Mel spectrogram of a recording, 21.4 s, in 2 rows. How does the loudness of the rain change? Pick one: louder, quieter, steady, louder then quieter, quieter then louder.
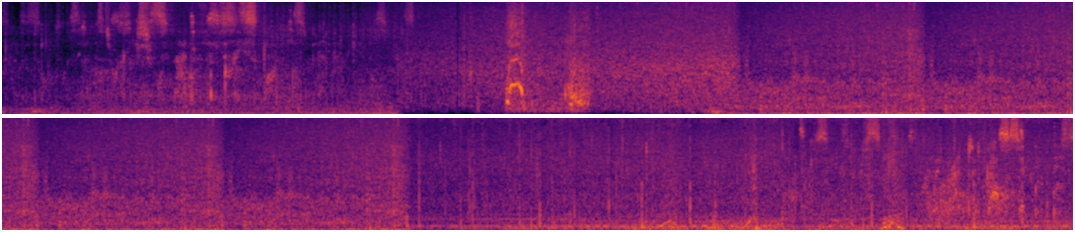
louder.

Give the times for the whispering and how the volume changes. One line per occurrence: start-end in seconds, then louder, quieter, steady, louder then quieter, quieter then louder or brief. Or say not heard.
0.0-4.2 louder then quieter
18.5-21.3 brief.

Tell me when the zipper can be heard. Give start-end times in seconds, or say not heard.
5.0-5.9, 17.1-19.8.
